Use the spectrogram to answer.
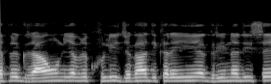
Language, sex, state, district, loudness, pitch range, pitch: Hindi, male, Chandigarh, Chandigarh, -17 LUFS, 165-175 Hz, 170 Hz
